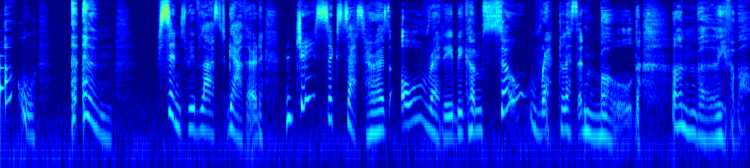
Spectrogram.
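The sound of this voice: A woman speaks in a put-on character voice at a medium pitch, moving at a fairly slow pace with long, frequent pauses. Background noise is clearly audible.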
